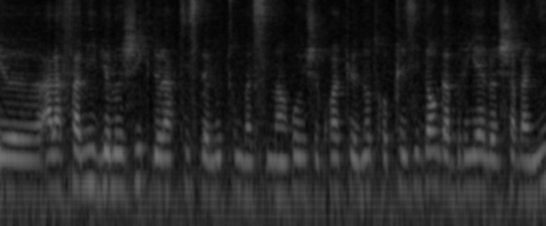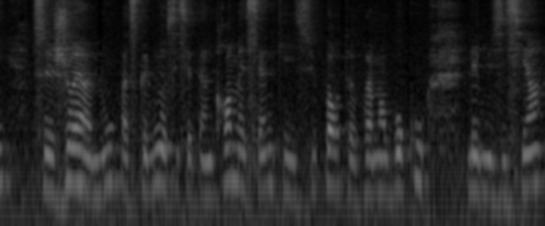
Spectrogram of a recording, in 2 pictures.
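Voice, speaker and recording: A woman's voice: on the low side, noisy background. A woman hosting a TV news show and pressing her guest with pointed questions. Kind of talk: TV studio interview and news presentation.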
